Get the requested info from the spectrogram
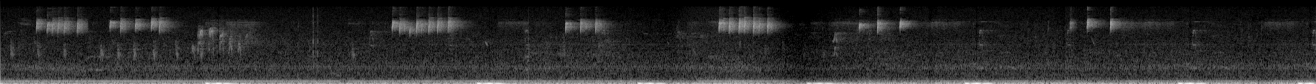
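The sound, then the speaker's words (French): A European robin gives short, sharp high-pitched call notes in small clusters, repeated every second or two, standing out clearly over a steady low background hum. “Là, c'est le cri du rouge-gorge.”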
